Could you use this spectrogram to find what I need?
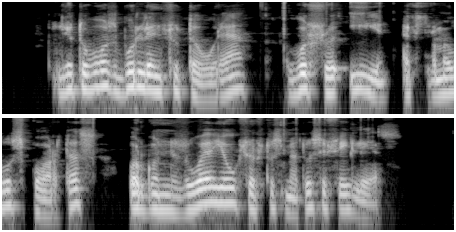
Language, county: Lithuanian, Šiauliai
